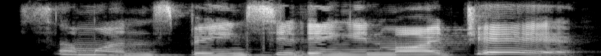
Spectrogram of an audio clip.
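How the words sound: It is a deep, loud, roaring voice.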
